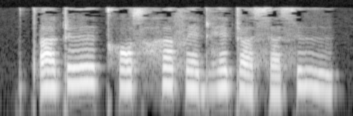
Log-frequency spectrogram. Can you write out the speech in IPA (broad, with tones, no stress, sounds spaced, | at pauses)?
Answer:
tʼ a˧ ʈ ɘː˦ kʰ ɔ˧ s h ɐ˦˨ f ɛ˨ ɖʱ ɛ˧ ʈ ɐ˨ s ɐ˨ s ɨ˦˨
